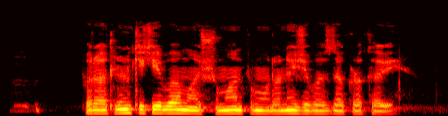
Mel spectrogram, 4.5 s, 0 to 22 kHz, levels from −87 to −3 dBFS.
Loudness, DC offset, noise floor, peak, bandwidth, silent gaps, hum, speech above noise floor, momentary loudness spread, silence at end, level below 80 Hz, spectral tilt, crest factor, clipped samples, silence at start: -29 LUFS; under 0.1%; -58 dBFS; -14 dBFS; 9.8 kHz; none; none; 29 dB; 11 LU; 0.5 s; -64 dBFS; -6.5 dB/octave; 16 dB; under 0.1%; 0.25 s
